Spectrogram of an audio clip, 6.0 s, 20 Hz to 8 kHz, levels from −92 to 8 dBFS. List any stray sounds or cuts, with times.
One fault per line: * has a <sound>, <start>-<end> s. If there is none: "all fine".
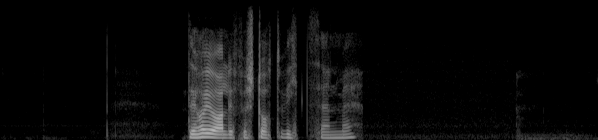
all fine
